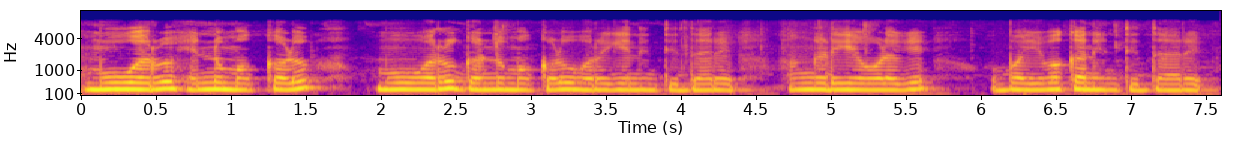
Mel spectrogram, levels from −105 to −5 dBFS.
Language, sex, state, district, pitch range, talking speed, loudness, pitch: Kannada, female, Karnataka, Koppal, 205-220 Hz, 100 wpm, -15 LUFS, 210 Hz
